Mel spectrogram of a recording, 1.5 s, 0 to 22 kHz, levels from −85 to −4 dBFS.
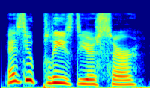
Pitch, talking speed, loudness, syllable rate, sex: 235 Hz, 200 wpm, -17 LUFS, 4.5 syllables/s, female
